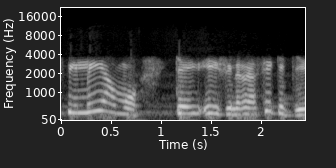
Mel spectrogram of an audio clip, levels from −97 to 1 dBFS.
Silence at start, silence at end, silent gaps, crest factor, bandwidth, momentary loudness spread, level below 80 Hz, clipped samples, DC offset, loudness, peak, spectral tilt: 0.05 s; 0 s; none; 14 dB; 4 kHz; 7 LU; -58 dBFS; under 0.1%; under 0.1%; -25 LUFS; -10 dBFS; -7 dB/octave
